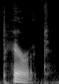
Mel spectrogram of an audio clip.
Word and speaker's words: Parrott: How do you say that? Perot? They called it Parrott.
